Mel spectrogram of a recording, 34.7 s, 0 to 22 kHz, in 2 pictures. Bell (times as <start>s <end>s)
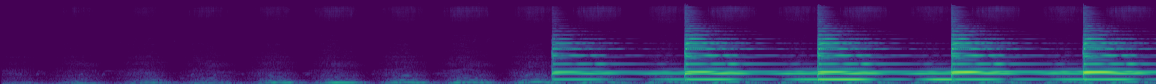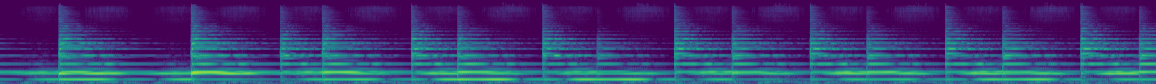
8.3s 34.6s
